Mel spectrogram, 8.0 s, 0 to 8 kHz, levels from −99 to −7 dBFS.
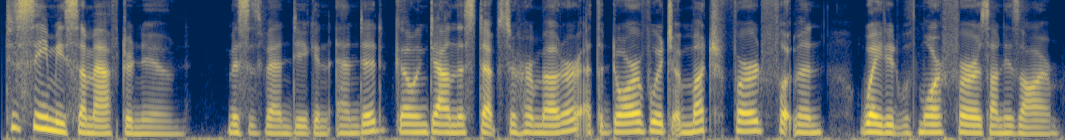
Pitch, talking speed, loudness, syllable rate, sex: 170 Hz, 240 wpm, -20 LUFS, 5.4 syllables/s, female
